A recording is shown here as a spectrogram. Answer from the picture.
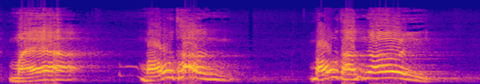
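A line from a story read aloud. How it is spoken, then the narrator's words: Loud cry. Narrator (Vietnamese): Chu Lễ lớn tiếng kêu lên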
